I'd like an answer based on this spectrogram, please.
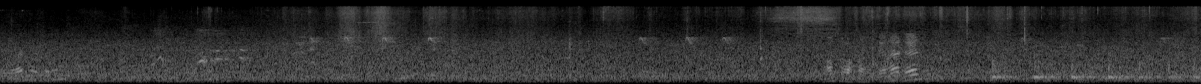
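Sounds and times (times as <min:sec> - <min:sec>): outdoor hiss: 0:00.0 - 0:12.0.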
